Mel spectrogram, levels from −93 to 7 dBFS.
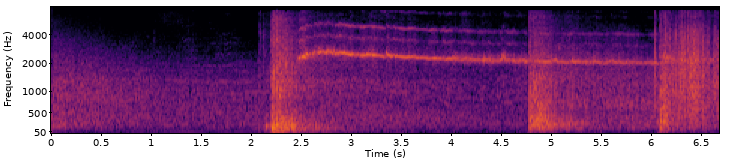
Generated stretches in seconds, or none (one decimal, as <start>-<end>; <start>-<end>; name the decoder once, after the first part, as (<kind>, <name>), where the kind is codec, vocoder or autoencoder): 4.0-6.7 (vocoder, WaveNeXt)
